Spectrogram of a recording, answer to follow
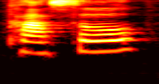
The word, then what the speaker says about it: castle: letters are mute like castle the t is mute or sword the w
